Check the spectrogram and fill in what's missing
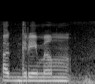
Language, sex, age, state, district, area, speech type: Sanskrit, male, 18-30, Karnataka, Chikkamagaluru, rural, read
